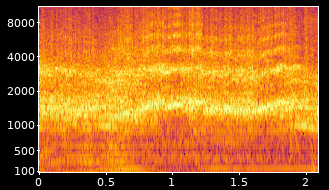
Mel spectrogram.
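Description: A woman's long, high scream, held steady with a slight waver and cut off at the end, over a low steady drone.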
